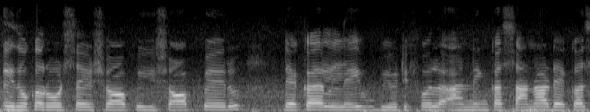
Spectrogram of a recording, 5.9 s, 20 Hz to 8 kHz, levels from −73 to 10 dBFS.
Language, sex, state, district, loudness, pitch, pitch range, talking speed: Telugu, female, Andhra Pradesh, Sri Satya Sai, -15 LUFS, 220 Hz, 215-225 Hz, 140 wpm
